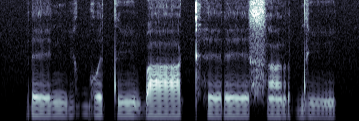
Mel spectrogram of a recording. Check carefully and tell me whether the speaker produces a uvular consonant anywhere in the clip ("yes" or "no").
no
